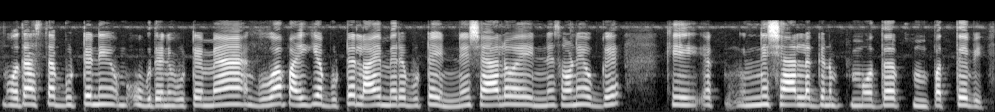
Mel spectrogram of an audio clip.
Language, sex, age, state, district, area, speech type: Dogri, female, 30-45, Jammu and Kashmir, Udhampur, rural, spontaneous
